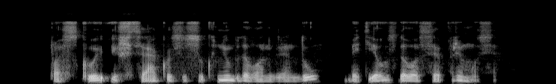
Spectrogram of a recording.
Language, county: Lithuanian, Vilnius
